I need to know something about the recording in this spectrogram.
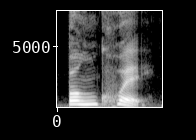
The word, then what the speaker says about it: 崩溃: 太贵了崩溃 So here it's pronounced kui, and this word means to collapse.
